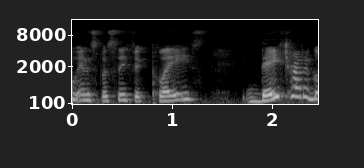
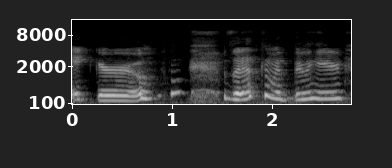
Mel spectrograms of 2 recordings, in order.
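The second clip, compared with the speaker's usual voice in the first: laughing; 5 semitones higher, 6 dB louder, slower than usual. Real, not acted. Laughs at her own lyric.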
